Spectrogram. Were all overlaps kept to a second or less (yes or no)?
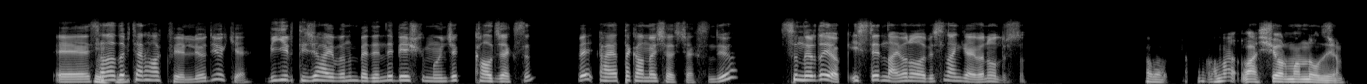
yes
